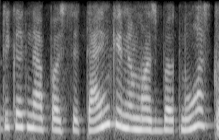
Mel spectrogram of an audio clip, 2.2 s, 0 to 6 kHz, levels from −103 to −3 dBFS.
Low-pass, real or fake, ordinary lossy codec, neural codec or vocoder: 5.4 kHz; fake; Opus, 16 kbps; codec, 16 kHz, 4 kbps, X-Codec, HuBERT features, trained on general audio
